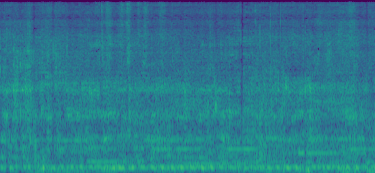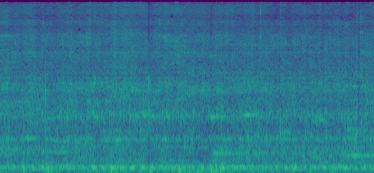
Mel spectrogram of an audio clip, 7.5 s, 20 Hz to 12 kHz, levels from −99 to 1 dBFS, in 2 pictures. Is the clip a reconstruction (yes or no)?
yes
